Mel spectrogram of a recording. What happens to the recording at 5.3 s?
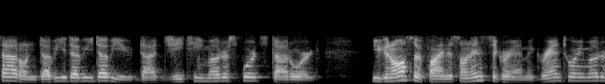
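Nothing goes wrong at 5.3 s: the speech carries on intact, with only the narrow, telephone-band sound of G.711 coding, which holds nothing above about 3.8 kHz.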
